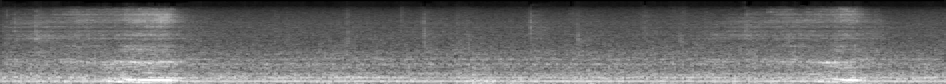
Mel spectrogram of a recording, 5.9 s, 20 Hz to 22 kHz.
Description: yes it's just a minute and 45 second of my dad snoring...I was that bored one day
